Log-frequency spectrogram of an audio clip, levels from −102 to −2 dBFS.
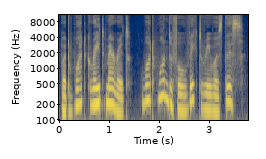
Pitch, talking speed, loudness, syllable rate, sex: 190 Hz, 140 wpm, -17 LUFS, 4.1 syllables/s, female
